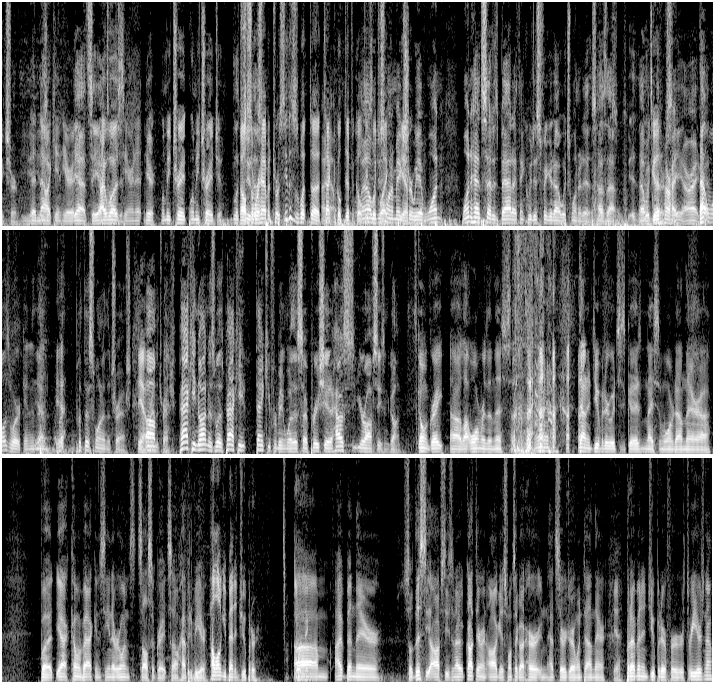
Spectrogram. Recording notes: In our second hour from Cardinals Winter Warmup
